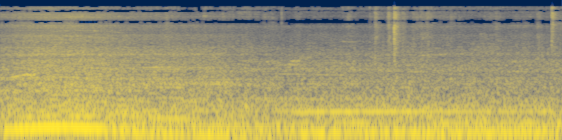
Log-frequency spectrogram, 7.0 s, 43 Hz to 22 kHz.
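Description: Mercedes-Benz O405NH bus's diesel engine and drivetrain running, heard from inside the passenger cabin as a loud low rumble. It is heaviest for about the first second, then settles to a steady run with a faint hum joining about halfway through.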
